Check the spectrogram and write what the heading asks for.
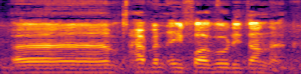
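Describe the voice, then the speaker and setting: A man's voice: mid-range voice, level tone, normal speed. A man with a south London accent, chatting casually and teasing his passenger while driving, in a blokey, jokey way. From Croydon, south London. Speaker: host driving and interviewing a guest. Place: inside a moving pickup truck. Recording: clear road and car noise.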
